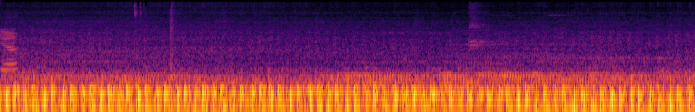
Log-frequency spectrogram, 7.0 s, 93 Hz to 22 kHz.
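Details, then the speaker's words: Kawasaki Z400 after backfire repair, test-ridden hard over speed humps since backfire used to appear at high speed: a steady twin-cylinder drone passes at constant speed with no exhaust pops or bangs. Backfire gone. "Ayun narinig niyo wala na wala na nga siyang backfire"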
